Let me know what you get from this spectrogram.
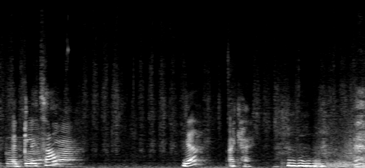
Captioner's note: chuckling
